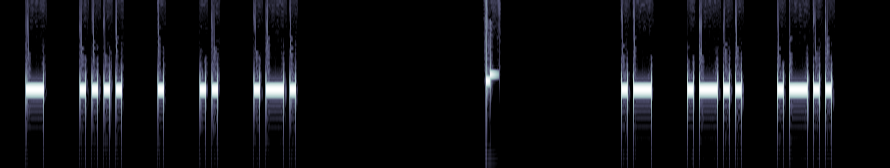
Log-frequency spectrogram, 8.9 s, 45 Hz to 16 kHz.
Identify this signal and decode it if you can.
Morse code, heard as a keyed tone, about 20 wpm, spaced as for 15 wpm, 700 Hz. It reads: THEIR ALL
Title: 2x Character Spacing - Top 100 Words - 20wpm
